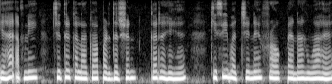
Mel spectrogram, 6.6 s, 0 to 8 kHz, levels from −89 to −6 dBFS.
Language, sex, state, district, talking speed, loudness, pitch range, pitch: Hindi, female, Uttar Pradesh, Jyotiba Phule Nagar, 145 wpm, -10 LUFS, 210-235 Hz, 220 Hz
